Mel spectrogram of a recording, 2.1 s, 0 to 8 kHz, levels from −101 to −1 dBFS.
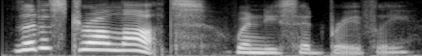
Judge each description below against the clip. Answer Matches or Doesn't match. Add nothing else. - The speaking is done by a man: Doesn't match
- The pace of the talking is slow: Doesn't match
